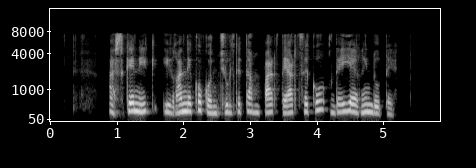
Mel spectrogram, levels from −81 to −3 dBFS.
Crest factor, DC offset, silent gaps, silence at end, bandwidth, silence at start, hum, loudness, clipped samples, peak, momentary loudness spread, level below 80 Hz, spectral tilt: 18 dB; under 0.1%; 1.63-1.69 s; 0.7 s; 8 kHz; 0.9 s; none; -25 LUFS; under 0.1%; -6 dBFS; 8 LU; -74 dBFS; -4.5 dB/octave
